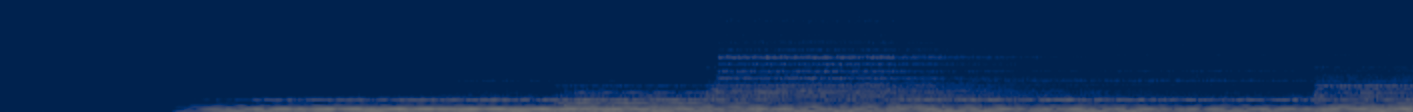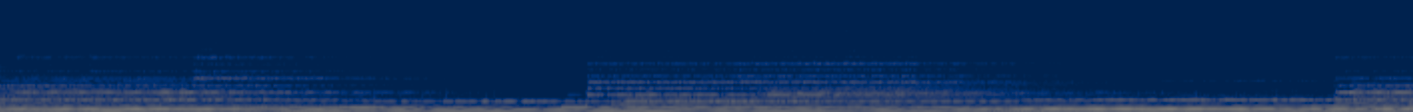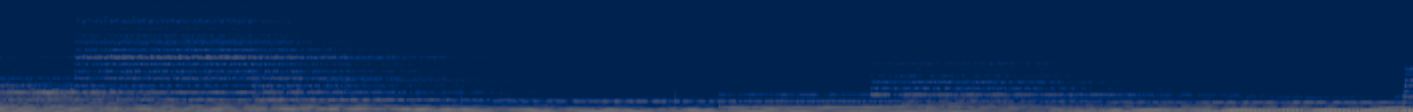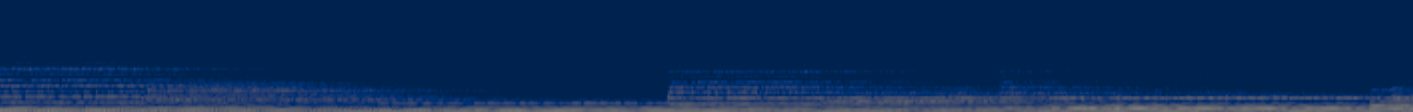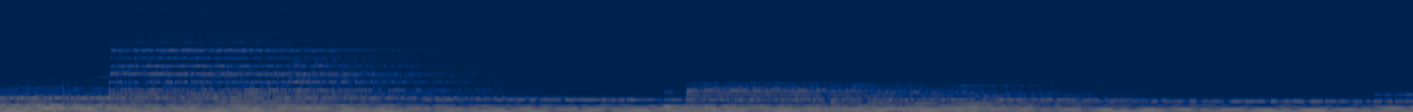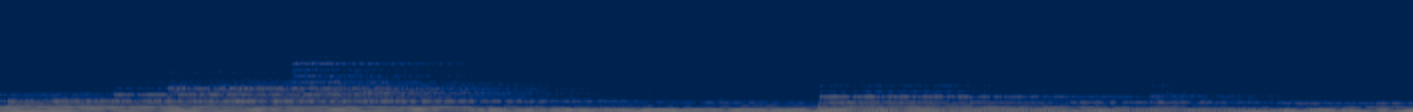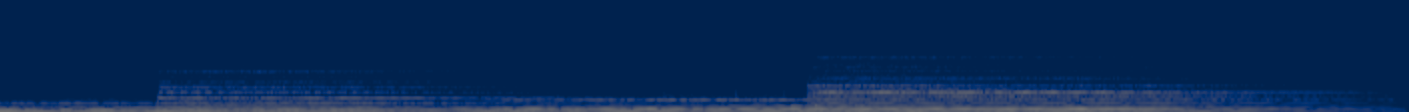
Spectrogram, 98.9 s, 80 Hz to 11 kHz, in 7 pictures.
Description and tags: relaxation music #12
Relaxation Music for multiple purposes created by using a synthesizer and recorded with Magix studio.
Like it?
atmosphere, electro, music, noise, processed, relaxation, synth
